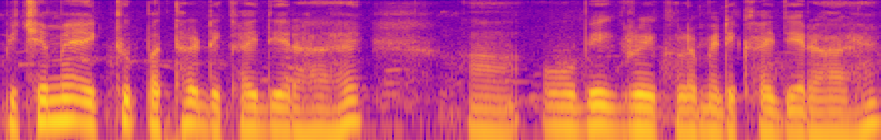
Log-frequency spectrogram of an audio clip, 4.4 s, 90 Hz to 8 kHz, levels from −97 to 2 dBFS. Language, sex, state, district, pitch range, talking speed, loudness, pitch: Hindi, male, Arunachal Pradesh, Papum Pare, 120-145 Hz, 260 wpm, -16 LUFS, 130 Hz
